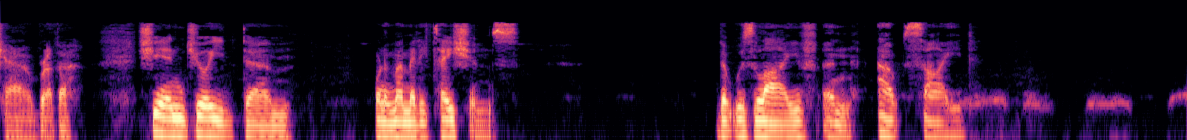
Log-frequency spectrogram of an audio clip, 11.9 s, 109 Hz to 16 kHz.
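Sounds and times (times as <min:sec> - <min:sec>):
speech: 0:00.0 - 0:03.0, 0:03.8 - 0:05.2, 0:07.2 - 0:09.8
doves or wood pigeons cooing outdoors: 0:09.6 - 0:11.8.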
